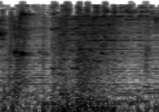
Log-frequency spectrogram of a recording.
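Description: An Extreme Speed attack lands in a Pokemon Scarlet & Violet battle, a dense crashing impact with a bright smash at the start and a sustained noisy rumble after, loud and without talk.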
